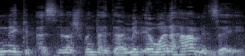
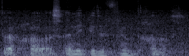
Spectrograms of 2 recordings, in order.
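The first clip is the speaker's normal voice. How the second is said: quiet; 5 semitones lower, 11 dB quieter than usual. Real, not acted. Hushed resignation.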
